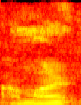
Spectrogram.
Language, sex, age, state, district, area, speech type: Assamese, male, 60+, Assam, Dibrugarh, rural, spontaneous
